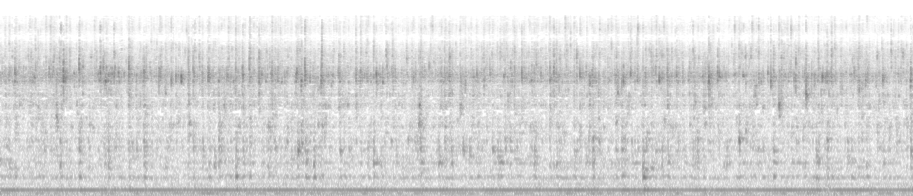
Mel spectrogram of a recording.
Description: Water running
